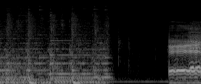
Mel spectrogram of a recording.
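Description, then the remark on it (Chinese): Sheep bleat in a long, wavering, harmonic cry that fills the first second, then fades to a quiet low hum before another loud bleat breaks in at the end. The sheep are among five used instead of mowers to graze the grass at Hampstead Heath, a park in north London, England. “绵羊妹妹叫，但这里可不是乡下，而是伦敦北部的公园汉普斯特德荒野。”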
